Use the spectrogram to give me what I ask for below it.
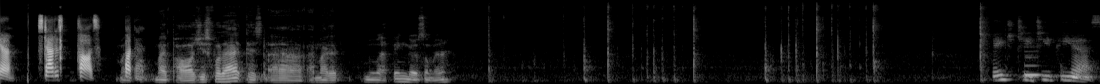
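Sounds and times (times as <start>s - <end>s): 
speech: 0.0s - 4.6s, 9.9s - 10.9s
typing on a computer keyboard: 4.8s - 8.9s.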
